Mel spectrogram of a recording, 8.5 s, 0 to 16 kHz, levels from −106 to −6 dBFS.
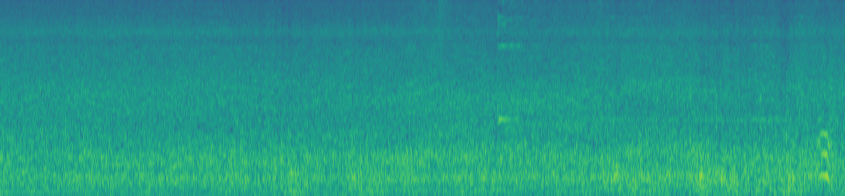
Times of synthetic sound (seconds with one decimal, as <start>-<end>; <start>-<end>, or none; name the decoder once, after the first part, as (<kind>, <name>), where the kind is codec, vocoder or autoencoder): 4.1-7.8 (vocoder, BigVGAN v2)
